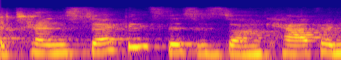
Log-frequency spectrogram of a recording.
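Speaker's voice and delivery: usual speaking voice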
